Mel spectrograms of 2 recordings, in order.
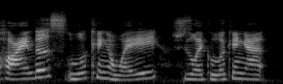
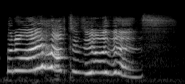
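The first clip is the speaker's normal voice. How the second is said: high, loud incredulous protest; indignant disbelief; 13 semitones higher, 8 dB louder than usual. Retold or imitated. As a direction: protest the blame at a raised pitch. Indignant reaction to the blame.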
